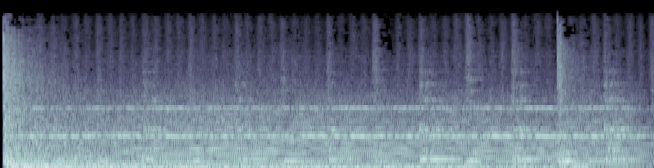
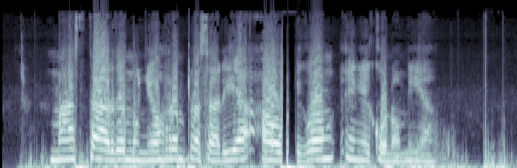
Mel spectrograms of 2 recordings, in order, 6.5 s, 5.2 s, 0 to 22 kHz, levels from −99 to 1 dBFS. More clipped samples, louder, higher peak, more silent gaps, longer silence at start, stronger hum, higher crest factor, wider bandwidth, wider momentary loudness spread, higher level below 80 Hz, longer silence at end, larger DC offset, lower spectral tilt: second, under 0.1% vs 0.5%; second, -20 LUFS vs -10 LUFS; about the same, -2 dBFS vs 0 dBFS; neither; second, 0.05 s vs 0.2 s; neither; first, 16 dB vs 8 dB; about the same, 15 kHz vs 15.5 kHz; second, 3 LU vs 15 LU; about the same, -22 dBFS vs -20 dBFS; about the same, 0 s vs 0 s; neither; about the same, -6 dB/octave vs -5.5 dB/octave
